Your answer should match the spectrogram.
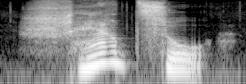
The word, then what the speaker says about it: Scherzo: Geschrieben wird es wie Scherzo, also wie der Scherz, aber eben italienisch ausgesprochen. Und dann heißt es Scherzo.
